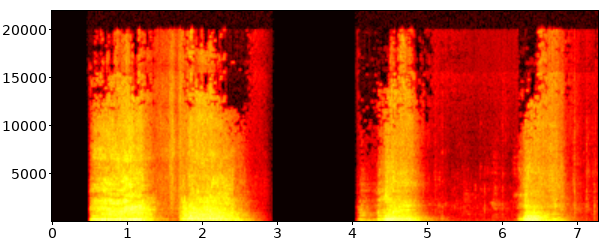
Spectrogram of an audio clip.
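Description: A polar bear gives four harsh, rasping roars, each about a second long, separated by brief pauses.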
